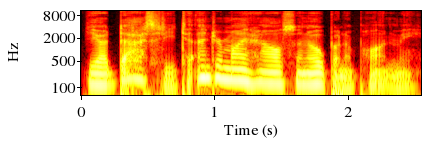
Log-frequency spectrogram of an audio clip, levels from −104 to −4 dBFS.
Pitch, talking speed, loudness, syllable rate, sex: 130 Hz, 235 wpm, -19 LUFS, 7.0 syllables/s, male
